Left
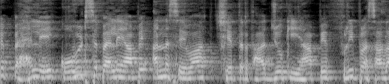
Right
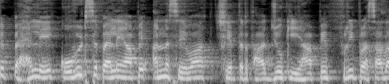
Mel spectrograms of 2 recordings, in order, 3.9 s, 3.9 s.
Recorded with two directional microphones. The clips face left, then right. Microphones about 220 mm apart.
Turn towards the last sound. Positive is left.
turn(degrees=-40)  # may be behind; listen again after turning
